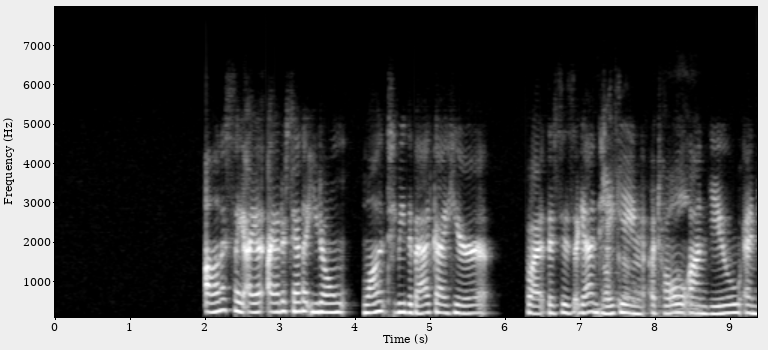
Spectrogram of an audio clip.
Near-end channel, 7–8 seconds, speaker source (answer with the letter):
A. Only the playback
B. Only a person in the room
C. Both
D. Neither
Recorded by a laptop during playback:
C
